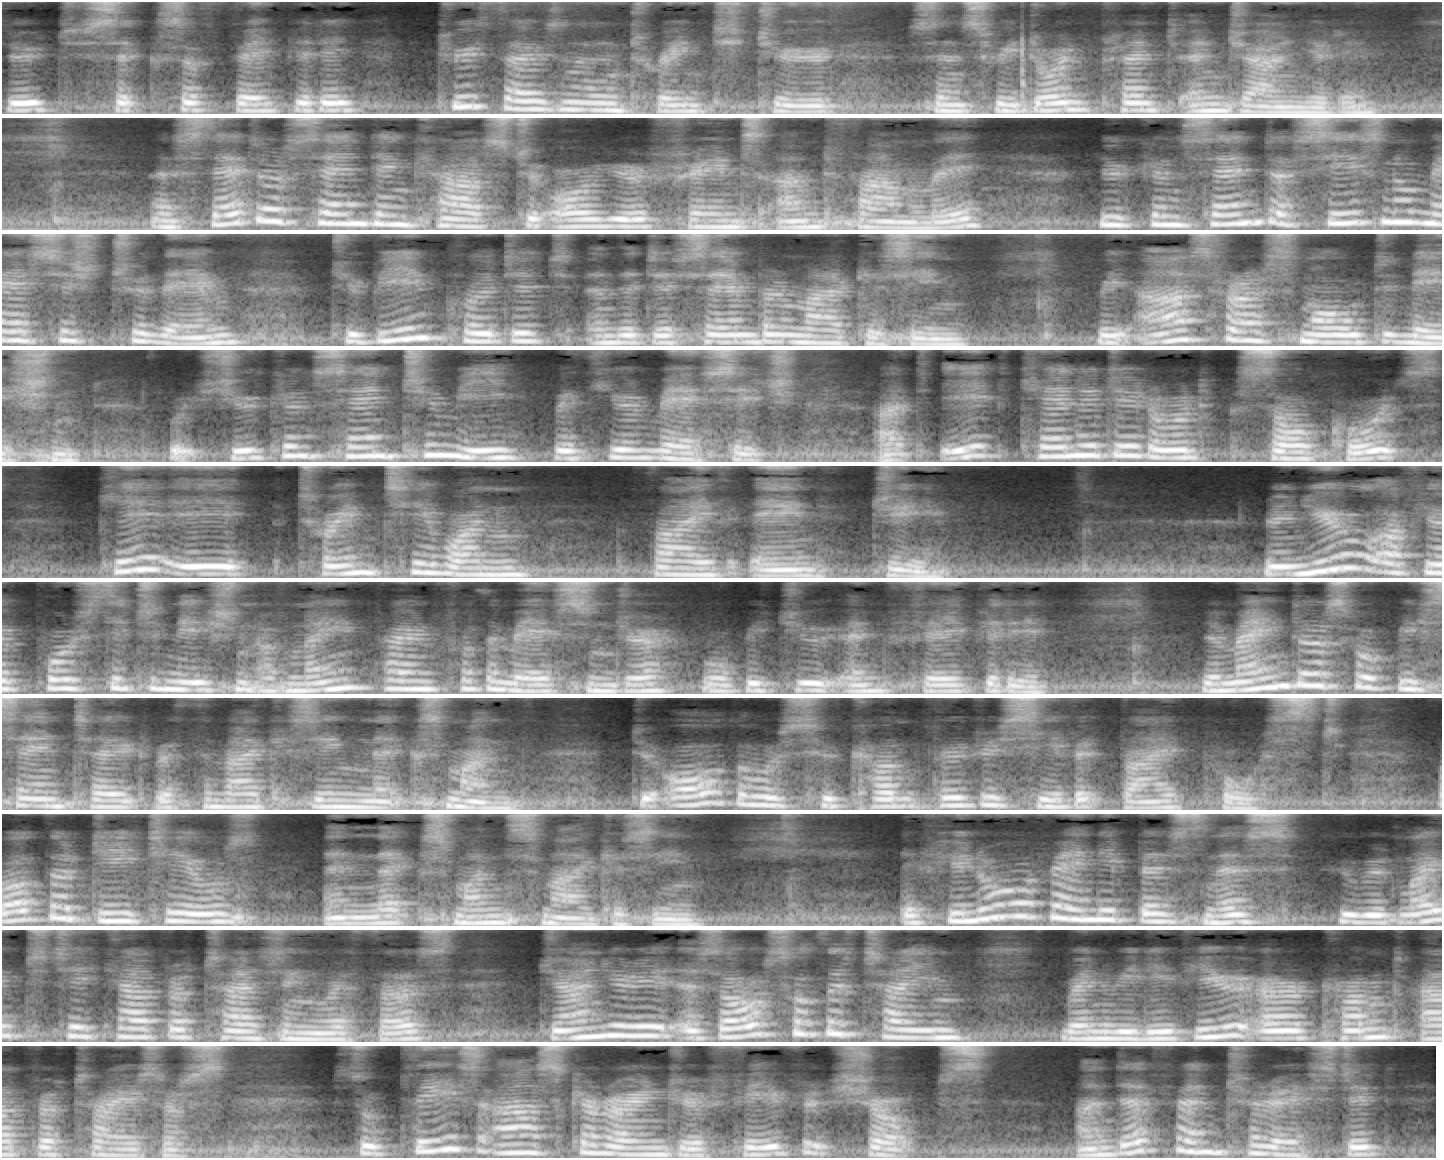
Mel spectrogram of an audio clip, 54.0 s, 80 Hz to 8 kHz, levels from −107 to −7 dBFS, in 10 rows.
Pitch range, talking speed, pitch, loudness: 170-225 Hz, 150 wpm, 190 Hz, -15 LUFS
